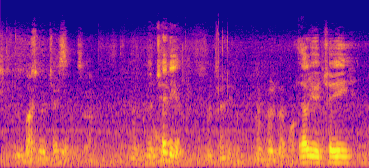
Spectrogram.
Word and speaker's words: lutetium: The next coin that Peter brought along is lutetium. Lutetium. Lutetium. Lutetium.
